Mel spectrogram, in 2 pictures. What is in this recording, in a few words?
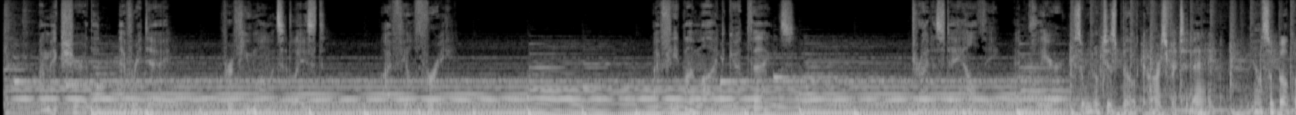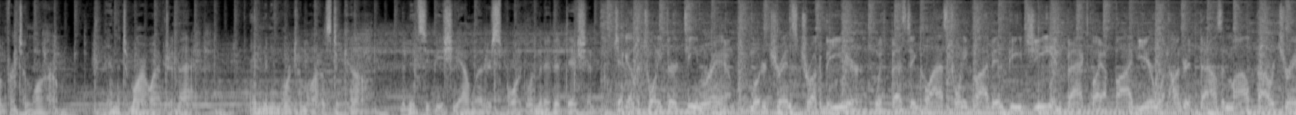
Commercial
